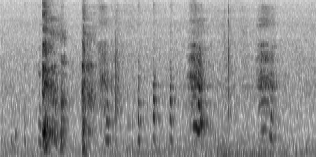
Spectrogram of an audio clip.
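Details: Man coughing from stinky cooking fumes of shrimp paste being fried: repeated harsh coughs in a run of about seven bursts, a reflex response to irritating fumes.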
